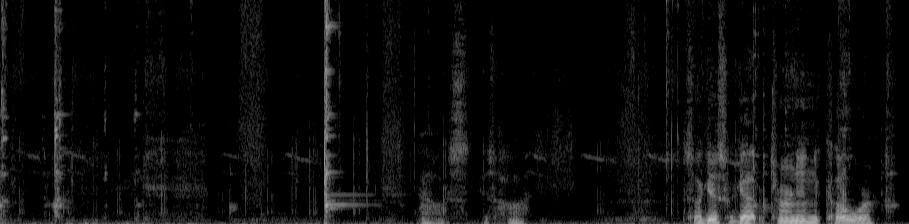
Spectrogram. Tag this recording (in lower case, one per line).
speech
